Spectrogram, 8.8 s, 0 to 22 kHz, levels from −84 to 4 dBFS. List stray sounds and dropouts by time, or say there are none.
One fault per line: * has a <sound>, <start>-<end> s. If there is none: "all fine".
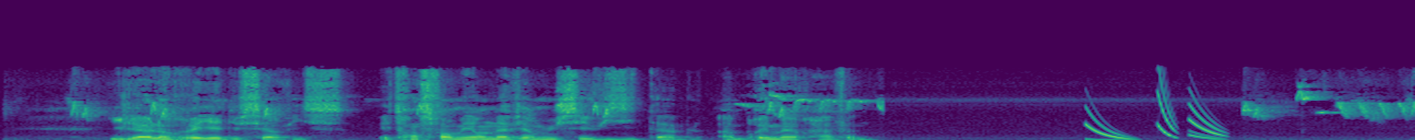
* has a chirp, 6.8-7.7 s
